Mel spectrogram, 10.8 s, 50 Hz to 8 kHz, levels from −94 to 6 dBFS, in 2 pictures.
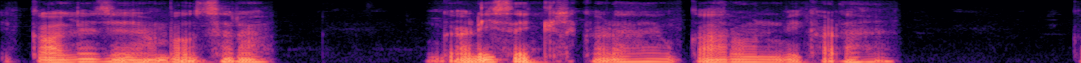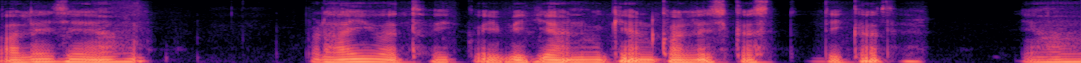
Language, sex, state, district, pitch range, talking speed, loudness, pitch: Hindi, male, Chhattisgarh, Sarguja, 110-130 Hz, 120 wpm, -21 LUFS, 115 Hz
